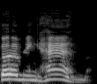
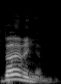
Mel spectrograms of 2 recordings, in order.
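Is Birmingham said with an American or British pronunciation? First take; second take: American; British. First: It is said with an American pronunciation. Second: It is said with a British pronunciation. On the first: This is how the other person says it. The speaker calls it wrong. "you say Birmingham, and it's not" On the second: This is how the name is really said. The speaker calls it right. "It's Birmingham"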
